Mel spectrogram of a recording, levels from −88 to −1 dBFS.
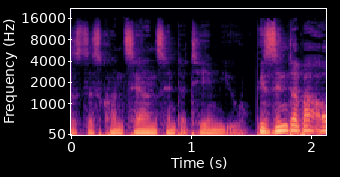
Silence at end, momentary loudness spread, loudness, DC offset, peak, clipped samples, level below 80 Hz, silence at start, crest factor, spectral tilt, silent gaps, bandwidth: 0 s; 10 LU; -23 LUFS; under 0.1%; -6 dBFS; under 0.1%; -34 dBFS; 0 s; 16 dB; -6.5 dB/octave; none; 15 kHz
